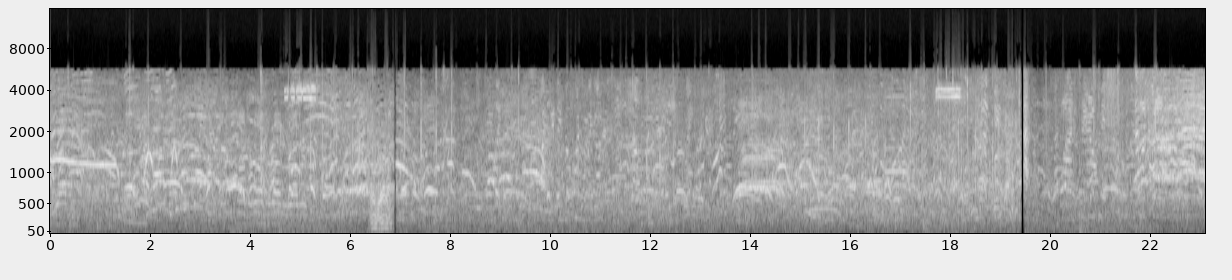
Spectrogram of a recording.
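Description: A crowd of young men and spectators shouts and cheers outdoors.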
